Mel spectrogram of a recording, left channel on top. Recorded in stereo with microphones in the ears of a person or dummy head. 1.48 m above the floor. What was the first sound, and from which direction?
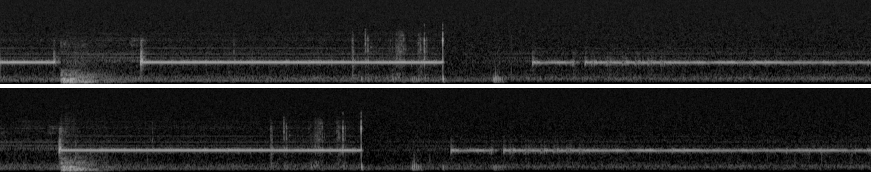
A cupboard door, 20° right (ahead or behind).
